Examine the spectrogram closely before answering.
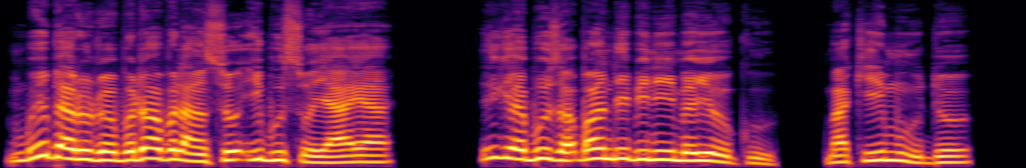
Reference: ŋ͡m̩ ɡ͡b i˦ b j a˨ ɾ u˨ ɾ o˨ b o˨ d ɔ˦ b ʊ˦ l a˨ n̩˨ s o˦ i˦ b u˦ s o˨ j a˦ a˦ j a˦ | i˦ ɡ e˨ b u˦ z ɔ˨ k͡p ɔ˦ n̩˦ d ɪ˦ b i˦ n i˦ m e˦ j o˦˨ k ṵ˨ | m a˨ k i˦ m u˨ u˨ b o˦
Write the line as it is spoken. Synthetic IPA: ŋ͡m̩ ɡ͡b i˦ b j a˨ ɾ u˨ ɾ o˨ b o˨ d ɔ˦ b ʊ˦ l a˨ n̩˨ s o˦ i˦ b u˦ s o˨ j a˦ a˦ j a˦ | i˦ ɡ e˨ b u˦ z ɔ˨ k͡p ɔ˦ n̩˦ d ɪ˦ b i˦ n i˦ m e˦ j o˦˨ k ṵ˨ | m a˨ k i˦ m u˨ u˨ d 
